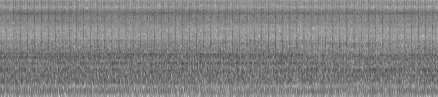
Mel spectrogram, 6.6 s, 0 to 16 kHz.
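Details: Toyota Corolla EE90 with 2E engine at steady idle: fast light ticking, about three or four per second, unchanging; valvetrain or connecting rod suspected, cause unclear.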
